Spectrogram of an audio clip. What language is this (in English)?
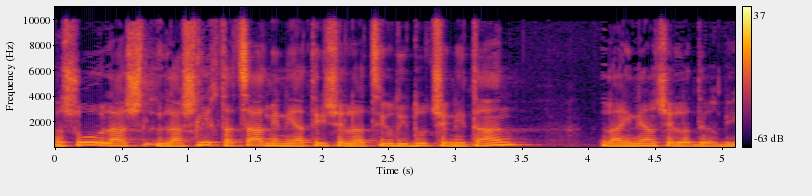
Hebrew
